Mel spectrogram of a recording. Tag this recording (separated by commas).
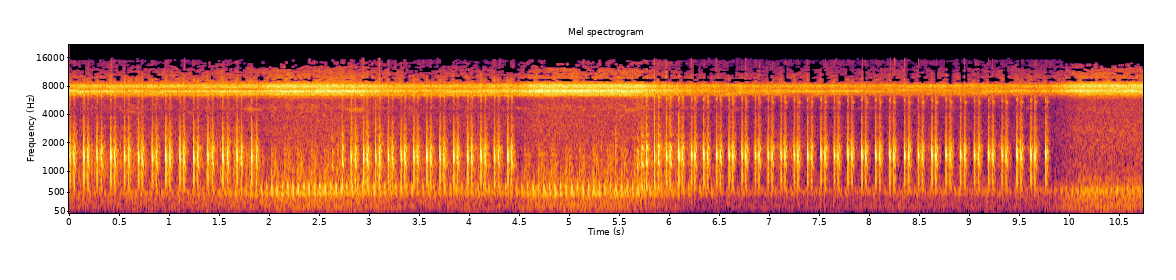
frog croaking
